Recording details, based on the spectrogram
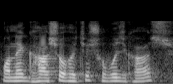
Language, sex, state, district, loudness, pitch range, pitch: Bengali, male, West Bengal, Purulia, -17 LUFS, 155-165 Hz, 160 Hz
